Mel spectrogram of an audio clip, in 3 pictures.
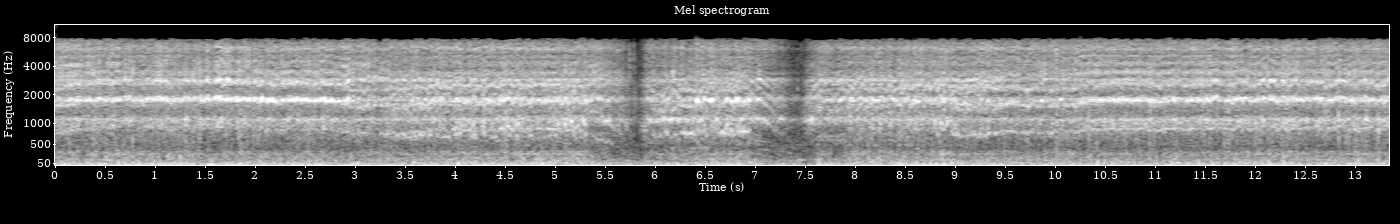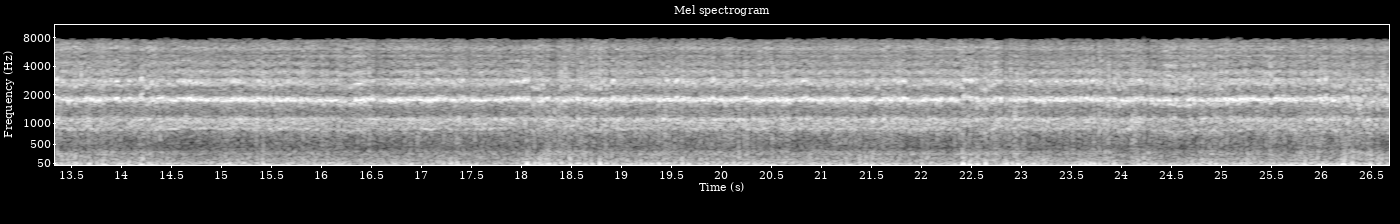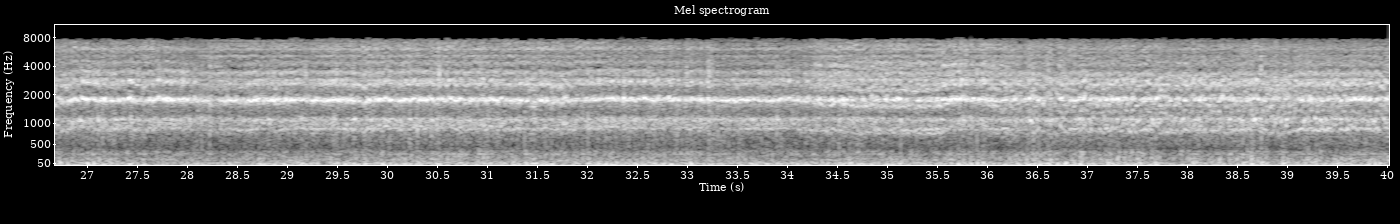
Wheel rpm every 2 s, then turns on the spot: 230, 220, 160, 110, 180, 220, 240, 230, 230, 230, 240, 230, 230, 230, 230, 230, 230, 220, 210, 190.
none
